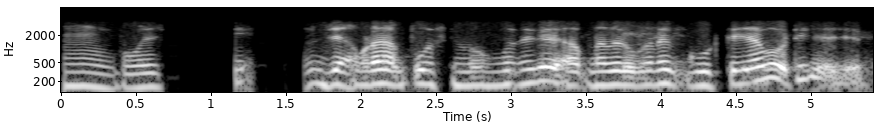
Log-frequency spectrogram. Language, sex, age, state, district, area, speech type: Bengali, male, 18-30, West Bengal, Darjeeling, rural, conversation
